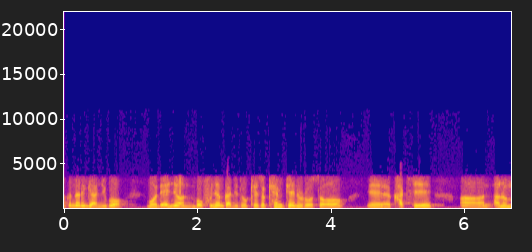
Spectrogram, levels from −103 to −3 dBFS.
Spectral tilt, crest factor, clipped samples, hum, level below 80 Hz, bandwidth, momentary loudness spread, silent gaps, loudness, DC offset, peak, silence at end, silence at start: -10 dB/octave; 16 dB; under 0.1%; none; -60 dBFS; 3.8 kHz; 7 LU; none; -17 LUFS; under 0.1%; 0 dBFS; 0 s; 0 s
